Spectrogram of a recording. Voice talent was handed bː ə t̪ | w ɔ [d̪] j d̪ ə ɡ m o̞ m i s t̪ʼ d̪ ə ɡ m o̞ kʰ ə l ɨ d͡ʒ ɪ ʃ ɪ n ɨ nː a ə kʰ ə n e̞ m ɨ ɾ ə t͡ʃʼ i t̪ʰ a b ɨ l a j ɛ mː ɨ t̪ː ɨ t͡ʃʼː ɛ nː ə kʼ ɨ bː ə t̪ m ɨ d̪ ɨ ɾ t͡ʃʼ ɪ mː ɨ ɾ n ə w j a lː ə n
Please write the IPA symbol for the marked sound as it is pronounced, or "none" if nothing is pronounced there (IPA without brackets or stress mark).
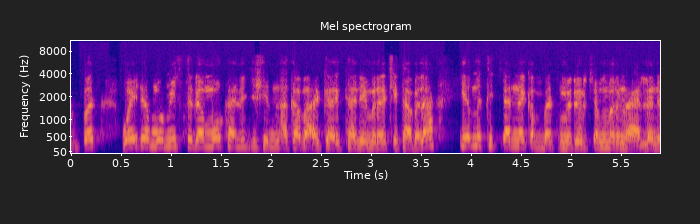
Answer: none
